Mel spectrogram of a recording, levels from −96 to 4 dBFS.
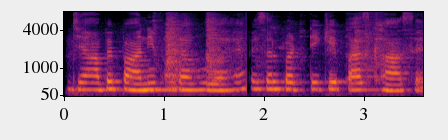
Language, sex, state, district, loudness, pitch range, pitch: Hindi, female, Maharashtra, Pune, -30 LUFS, 235-255 Hz, 245 Hz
